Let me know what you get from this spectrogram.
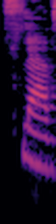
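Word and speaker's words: Slavs: नहीं, यहाँ पे आएगा स्लैव्स बोला जाता था. इनहेबिटेंट्स को क्या बोला जाता था, स्लैव्स बोला जाता था. It's pronunciation is स्लैव्स, नॉट स्लेव्स, स्लैव्स.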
